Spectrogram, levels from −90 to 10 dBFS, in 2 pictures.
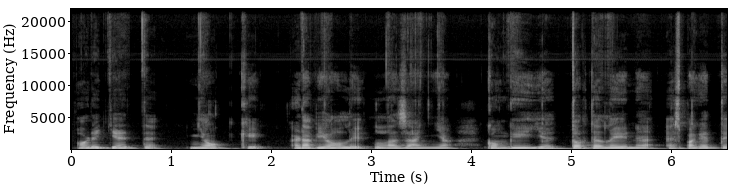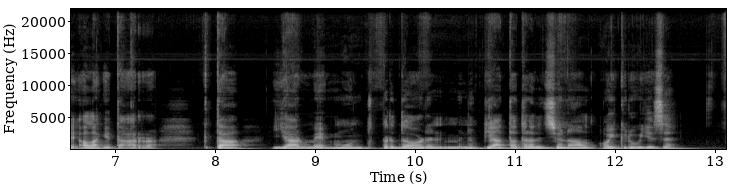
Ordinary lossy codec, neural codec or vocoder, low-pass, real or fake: none; none; none; real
